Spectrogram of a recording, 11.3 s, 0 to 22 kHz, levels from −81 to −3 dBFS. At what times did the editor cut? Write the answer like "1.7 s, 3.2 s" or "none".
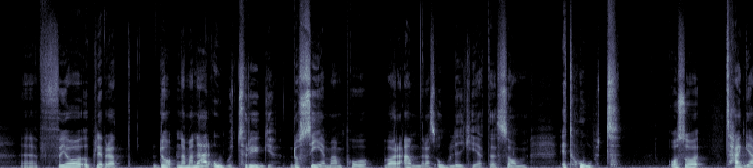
9.9 s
